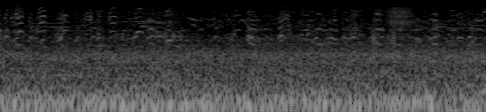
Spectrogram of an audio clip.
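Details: A flock of Canada geese at sunrise keeps up a dense, overlapping chorus of nasal honks over a steady low rumble, possibly wind.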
